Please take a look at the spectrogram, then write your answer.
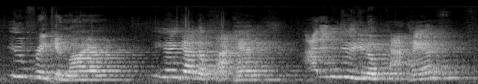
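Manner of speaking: put-on a furious kid yelling cheat across the cards; furious accusation. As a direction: accuse him, red-faced. Teddy accusing Chris.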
